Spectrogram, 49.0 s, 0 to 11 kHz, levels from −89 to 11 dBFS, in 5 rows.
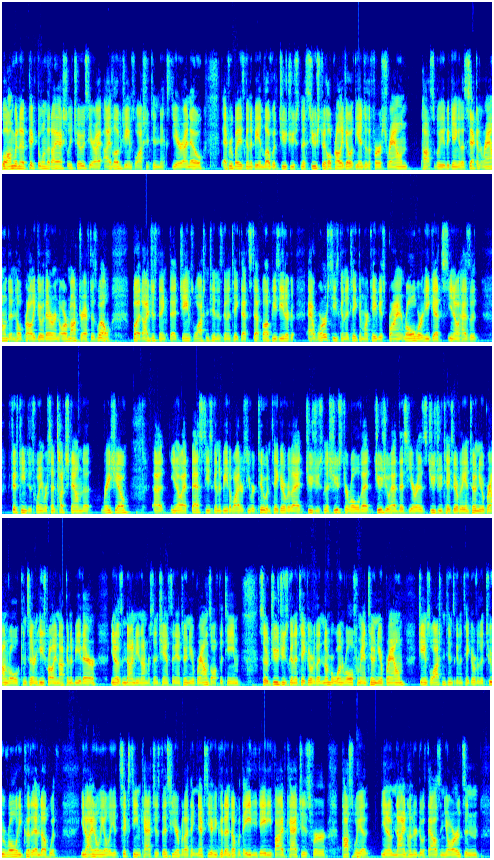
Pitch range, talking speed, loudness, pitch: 115-130 Hz, 260 wpm, -18 LUFS, 125 Hz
